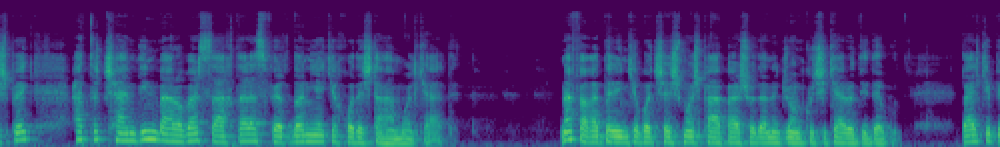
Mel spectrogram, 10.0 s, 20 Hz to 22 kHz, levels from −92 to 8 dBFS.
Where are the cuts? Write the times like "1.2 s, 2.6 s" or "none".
6.1 s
